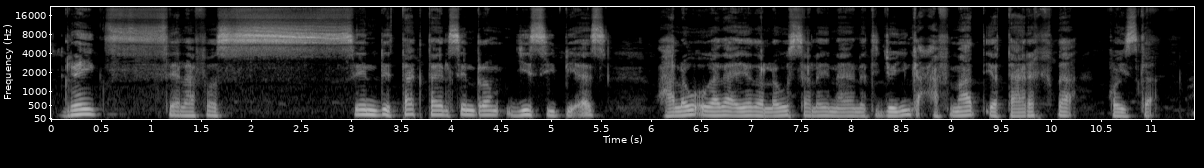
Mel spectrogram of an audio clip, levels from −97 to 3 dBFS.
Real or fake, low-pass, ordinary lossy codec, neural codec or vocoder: real; none; none; none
